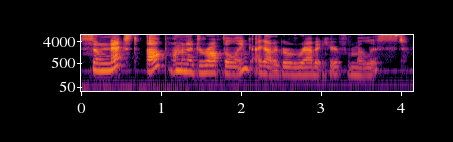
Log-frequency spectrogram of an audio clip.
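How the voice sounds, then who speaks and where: A woman's voice: mid-range voice, animated, normal speed, fairly bright tone. A woman hosting a live online music show in a casual, chatty, gushing way. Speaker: radio show host.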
